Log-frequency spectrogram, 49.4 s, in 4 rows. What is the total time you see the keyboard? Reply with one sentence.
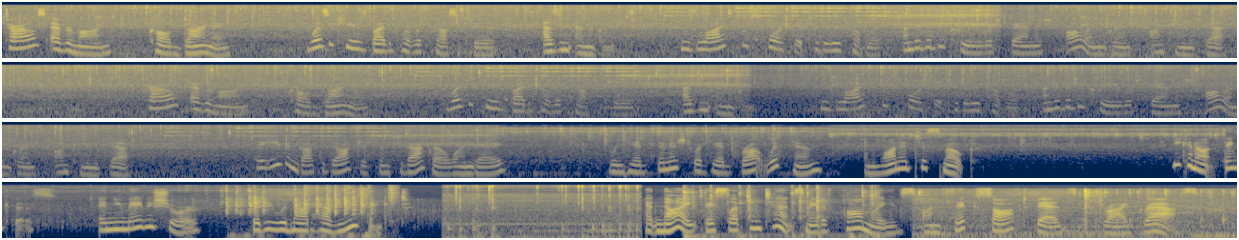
You can hear the keyboard for 10 seconds altogether.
